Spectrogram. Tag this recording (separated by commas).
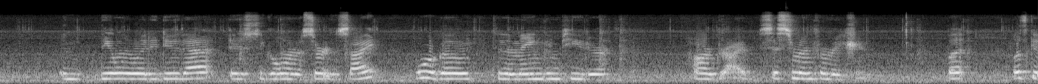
Speech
